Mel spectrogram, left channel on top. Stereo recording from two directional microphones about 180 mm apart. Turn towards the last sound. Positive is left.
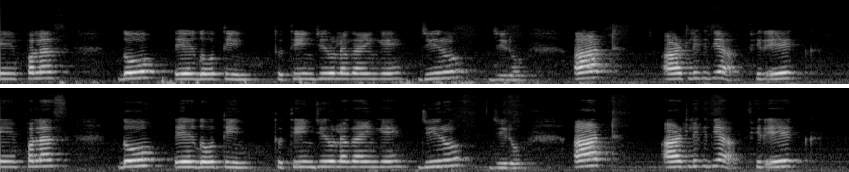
turn(degrees=-35)  # may be behind; listen again after turning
